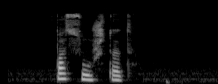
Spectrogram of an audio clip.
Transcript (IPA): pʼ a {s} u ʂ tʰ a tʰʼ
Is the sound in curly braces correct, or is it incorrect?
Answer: correct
